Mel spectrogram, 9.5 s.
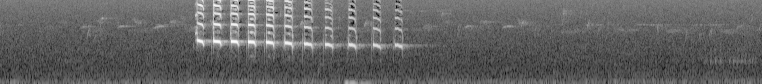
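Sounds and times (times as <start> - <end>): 
grey-headed woodpecker giving loud ringing whistled notes: 2.5 - 5.1.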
